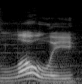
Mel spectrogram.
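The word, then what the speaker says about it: Loli: the cat's name was lowly but it was spelled l-o-l-i pronounced lowly but spelled a whole different way how do you lose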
